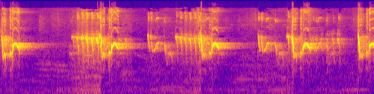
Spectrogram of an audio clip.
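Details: Bar-winged prinia in full 'gacor' fighter song meant to provoke a rival to fight: sharp, high whistled notes rising and dipping, in bursts roughly once a second, with faint low hum beneath.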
